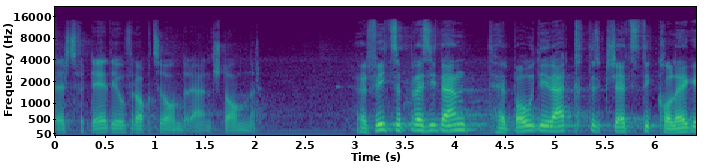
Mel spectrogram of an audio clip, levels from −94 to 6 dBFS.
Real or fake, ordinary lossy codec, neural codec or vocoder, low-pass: real; none; none; 14.4 kHz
